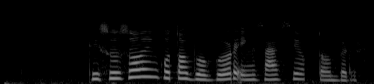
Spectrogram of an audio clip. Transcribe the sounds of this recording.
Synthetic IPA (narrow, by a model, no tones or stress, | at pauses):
d̪̥i̤susʊlɪŋkut̪ɔbo̤ɡɔrɪŋsasiɔk̚t̪obər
